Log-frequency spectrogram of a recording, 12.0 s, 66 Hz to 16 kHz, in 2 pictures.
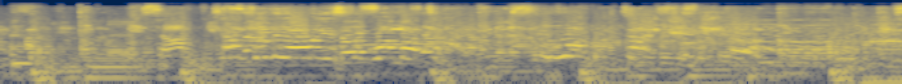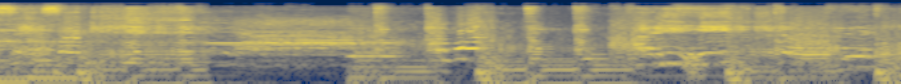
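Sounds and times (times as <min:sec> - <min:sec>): heavy bass line: 0:00.0 - 0:12.0
reggae dancehall music: 0:00.0 - 0:12.0
vocals: 0:00.0 - 0:12.0.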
